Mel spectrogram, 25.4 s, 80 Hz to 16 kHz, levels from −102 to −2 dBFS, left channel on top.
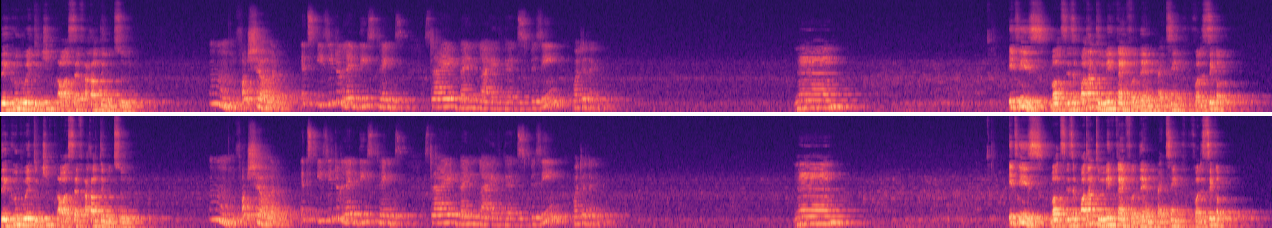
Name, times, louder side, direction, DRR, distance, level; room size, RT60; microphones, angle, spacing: voice 1, 0.0-2.6 15.9-16.7 20.2-24.4, right 1 dB, 90° right, 1 dB, 1.7 m, -20 dB
voice 2, 4.2-5.5 6.0-8.0 8.6-11.2 11.4-12.0, equal, 20° right, -4 dB, 5.2 m, -30 dB
21.5 x 14.0 x 3.0 m, 1.5 s
head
